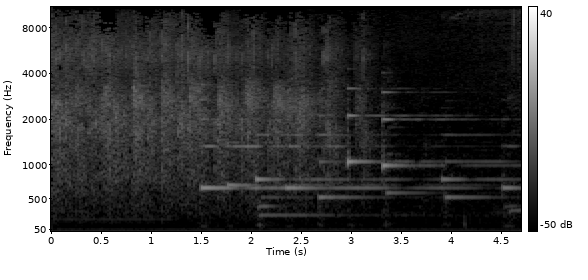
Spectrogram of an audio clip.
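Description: A church audience claps steadily as an applause to the Lord, a dense, noisy wash of applause that gradually thins out, while sustained keyboard chords rise beneath it and ring on alone at the end.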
